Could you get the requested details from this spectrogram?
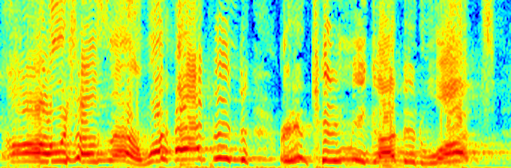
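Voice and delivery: high, laughing, loud mock disbelief; squealing, giggling amazement; excited disbelief. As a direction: act out someone who missed the miracle.

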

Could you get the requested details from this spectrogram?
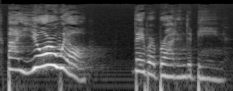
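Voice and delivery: loud, high cry of worship. Acted. Preacher voicing the elders' loud cry of praise. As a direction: proclaim it loudly to God.

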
